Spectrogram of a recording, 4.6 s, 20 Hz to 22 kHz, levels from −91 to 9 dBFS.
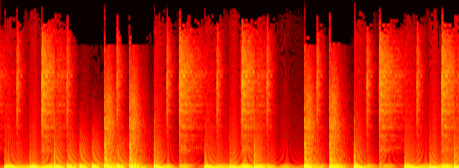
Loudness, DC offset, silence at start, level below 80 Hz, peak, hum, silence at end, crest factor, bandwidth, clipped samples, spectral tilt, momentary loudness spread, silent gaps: -19 LUFS; under 0.1%; 0 s; -18 dBFS; -2 dBFS; none; 0 s; 14 dB; 19.5 kHz; under 0.1%; -5.5 dB/octave; 5 LU; none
